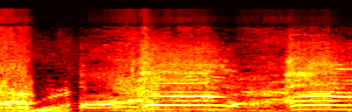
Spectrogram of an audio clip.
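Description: Loud, drawn-out bear roars: a rough burst at the start, then a long held roar from about a second in to nearly three seconds, and another starting shortly before the end.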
